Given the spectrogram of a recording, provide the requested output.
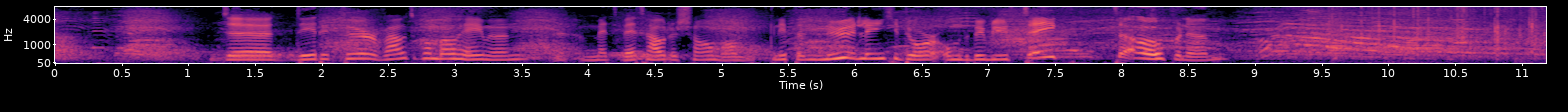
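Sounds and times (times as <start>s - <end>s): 
schoolchildren's raised voices: 0.0s - 10.3s
crowd chatter: 0.0s - 11.1s
speech: 1.2s - 8.9s
schoolchildren clapping at the opening of a school library: 9.5s - 11.1s.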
